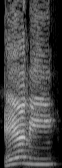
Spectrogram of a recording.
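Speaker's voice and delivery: high loud call across the hill. Acted. Jack calls after Annie as she runs off, high loud call. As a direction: call her name across the hilltop. Calling to sister across hilltop.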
